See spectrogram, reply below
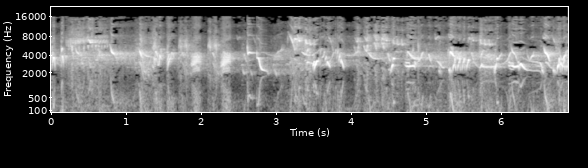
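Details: A busy chorus of birdsong: many rapid, high-pitched tweets and twittering phrases overlap without pause, with brief soft clicks scattered through the background.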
